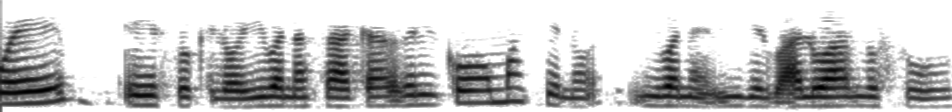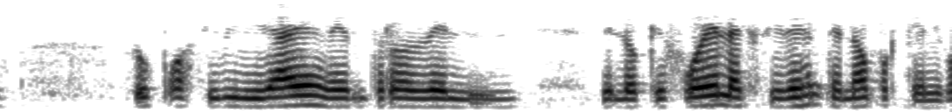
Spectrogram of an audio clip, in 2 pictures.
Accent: San Luis, Argentina; No, somos de acá de San Luis

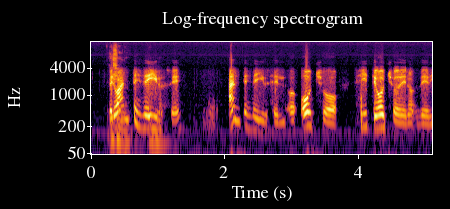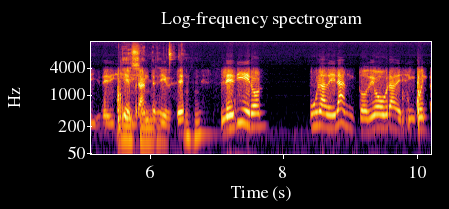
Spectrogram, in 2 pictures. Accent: Río Turbio, Santa Cruz, Argentina; yo soy nacido y criado en Río Turbio, santacruceño soy. Tengo 41 años.

